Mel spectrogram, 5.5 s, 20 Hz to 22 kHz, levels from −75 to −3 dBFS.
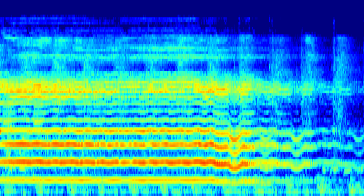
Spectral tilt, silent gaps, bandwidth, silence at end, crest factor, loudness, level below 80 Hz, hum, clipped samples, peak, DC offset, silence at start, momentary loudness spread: -1.5 dB/octave; none; 15.5 kHz; 0 s; 16 dB; -16 LUFS; -66 dBFS; none; under 0.1%; -2 dBFS; under 0.1%; 0 s; 17 LU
